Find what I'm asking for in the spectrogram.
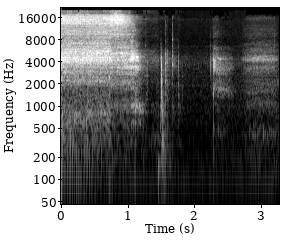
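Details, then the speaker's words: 2004 early-build 6.0 Powerstroke diesel, hot no-start with no ICP pressure; oil rail air-charged with valve covers off, sharp steady hiss of air blowing out front of the rail at an injector inlet, O-ring suspected blown, injector replacement needed. "I've taken the fitting out and put an air fitting into it so I could air charge it and what I found was I'm blowing the oil right out at the front of this log"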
